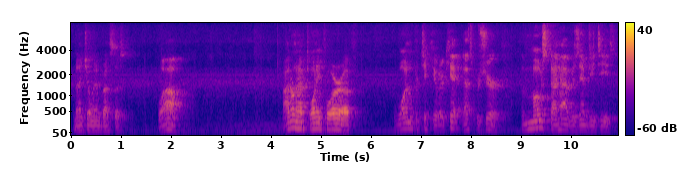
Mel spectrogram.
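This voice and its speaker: A man's voice: lowish voice, slow, pauses often, darkish tone. Canadian man chatting in an echoey workshop. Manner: rambling, restarts often, chats with viewers. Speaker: livestream host. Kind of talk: casual live-stream chat. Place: RC hobby workshop indoors.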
